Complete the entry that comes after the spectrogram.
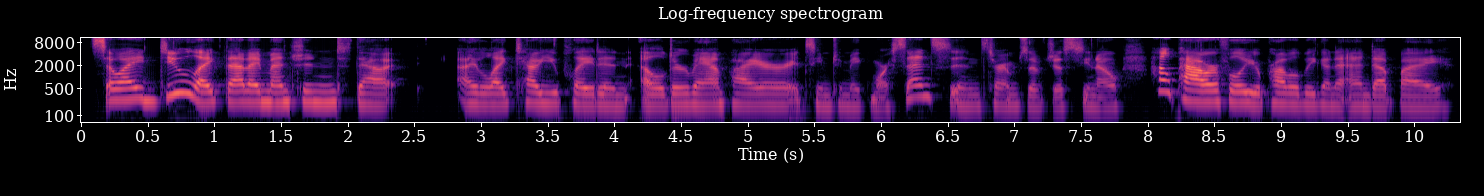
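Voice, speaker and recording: A woman's voice: mid-range voice, moderate pace, a bit bright. A woman giving casual, off-the-cuff commentary as the host of a video game reaction.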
